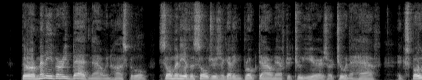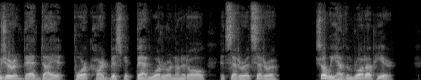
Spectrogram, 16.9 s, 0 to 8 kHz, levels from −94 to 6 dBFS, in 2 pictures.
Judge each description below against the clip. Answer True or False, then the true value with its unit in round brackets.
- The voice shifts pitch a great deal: False (2.7 semitones)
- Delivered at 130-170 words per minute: True (165 wpm)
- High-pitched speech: False (120 Hz)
